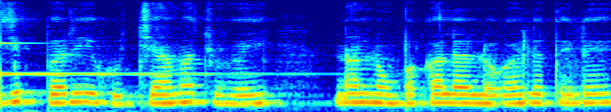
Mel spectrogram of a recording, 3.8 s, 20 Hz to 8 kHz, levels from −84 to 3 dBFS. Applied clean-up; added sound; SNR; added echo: none; Dishes, pots, and pans / Chink, clink; 16 dB; reverberation time 0.8 s.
